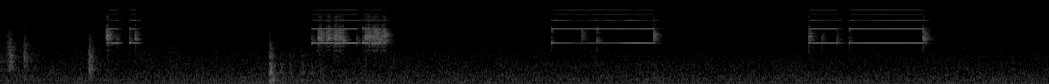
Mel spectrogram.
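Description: A UNI-T digital multimeter's continuity buzzer beeping four times: one short beep about a second in, then three longer steady high-pitched beeps of about a second each. The beeps signal that the probe tips have closed a circuit through the conductive thread of the stitched e-textile swatch. Light clicks of the probe tips touching down come between the beeps.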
